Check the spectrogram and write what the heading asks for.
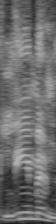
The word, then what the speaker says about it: Lehman: I'm Leman rhymes with demon.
